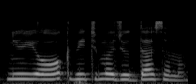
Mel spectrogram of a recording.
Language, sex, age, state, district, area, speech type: Punjabi, female, 18-30, Punjab, Rupnagar, urban, read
